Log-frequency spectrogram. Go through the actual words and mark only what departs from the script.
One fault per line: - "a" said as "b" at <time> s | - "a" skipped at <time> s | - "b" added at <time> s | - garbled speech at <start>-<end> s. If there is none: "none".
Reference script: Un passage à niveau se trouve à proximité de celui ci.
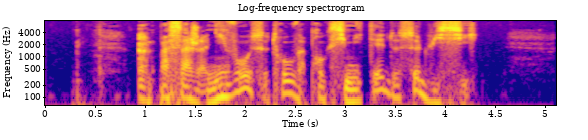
none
